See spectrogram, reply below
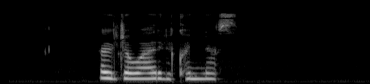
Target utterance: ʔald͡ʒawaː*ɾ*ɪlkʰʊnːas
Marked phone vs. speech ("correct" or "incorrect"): correct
